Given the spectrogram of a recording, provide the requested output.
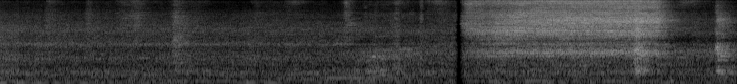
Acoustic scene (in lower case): cafe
